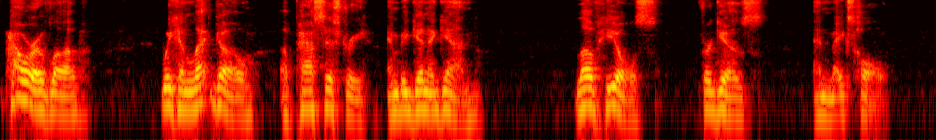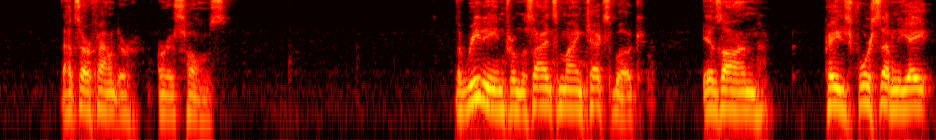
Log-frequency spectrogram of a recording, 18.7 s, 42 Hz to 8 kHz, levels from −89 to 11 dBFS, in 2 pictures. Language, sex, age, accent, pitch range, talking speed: English, male, 50-69, American, 120-140 Hz, 115 wpm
